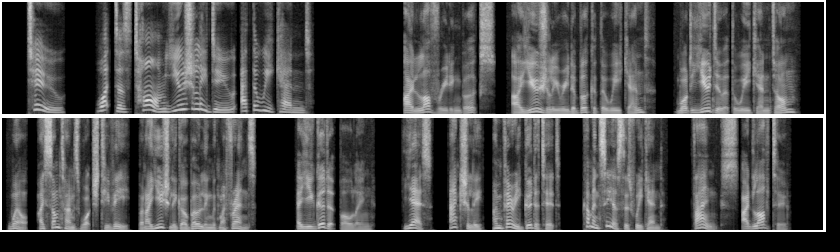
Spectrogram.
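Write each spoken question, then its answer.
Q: What does Tom usually do at the weekend?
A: goes bowling with his friends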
